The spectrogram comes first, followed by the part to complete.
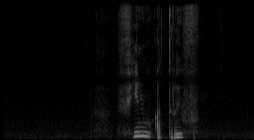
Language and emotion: Russian, neutral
